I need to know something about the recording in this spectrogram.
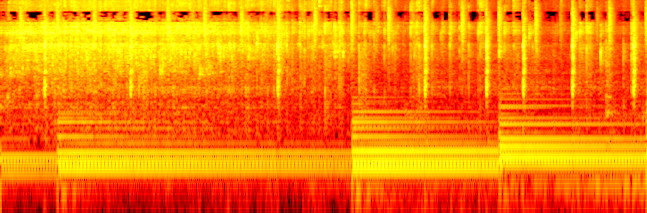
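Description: Coconut-filled pastry (pyaraki) sizzling as it goes into hot oil in a kadhai, a steady hiss of deep-frying that starts right at the beginning. Background music with held chords plays under it.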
